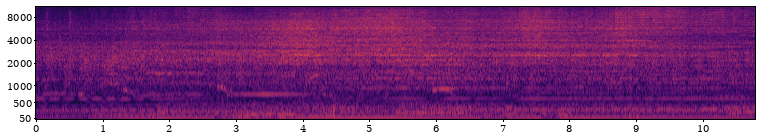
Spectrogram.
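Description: Live gospel band playing, with sustained low bass notes under the music and a single sharp click about halfway through.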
